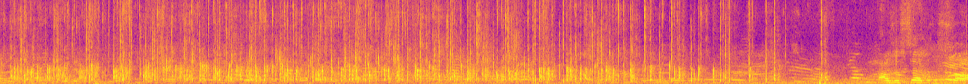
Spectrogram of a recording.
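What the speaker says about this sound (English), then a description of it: "So go a round of applause for everybody." Round of applause from a crowd at a club event, dense continuous clapping mixed with cheering and crowd chatter, sustained throughout with some voices rising near the end.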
